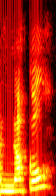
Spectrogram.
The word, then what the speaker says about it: knuckle: Or knuckle, the word knuckle starts with K, but it has a silent K, or the word knife starts with a K, but it's a silent K.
